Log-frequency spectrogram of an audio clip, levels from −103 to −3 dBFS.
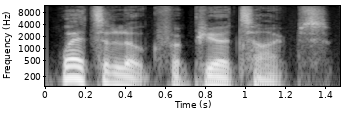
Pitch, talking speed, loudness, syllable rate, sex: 105 Hz, 245 wpm, -17 LUFS, 6.1 syllables/s, male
